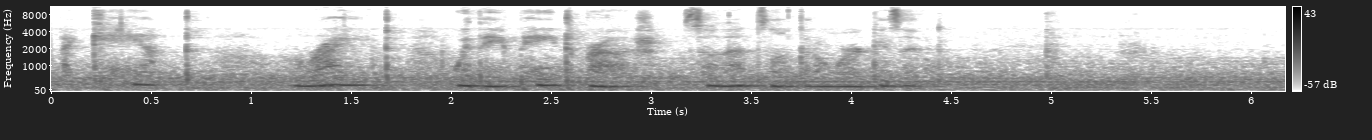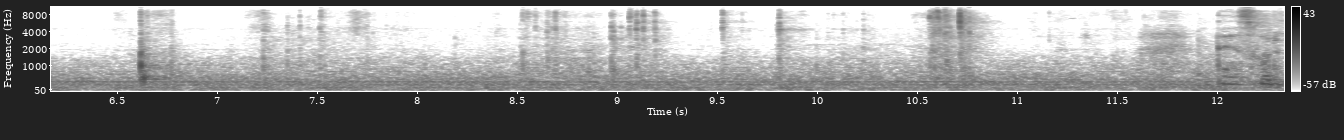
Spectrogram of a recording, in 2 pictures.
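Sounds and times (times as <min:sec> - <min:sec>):
speech: 0:00.4 - 0:04.6, 0:12.2 - 0:12.3
rummaging through a headphone bag holding pencils, pens and markers: 0:06.6 - 0:11.4.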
